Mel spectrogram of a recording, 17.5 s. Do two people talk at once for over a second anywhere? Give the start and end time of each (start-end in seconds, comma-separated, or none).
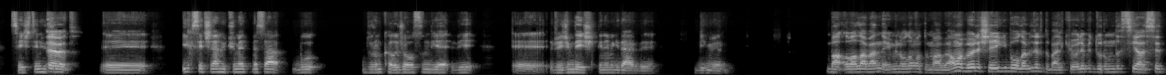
none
